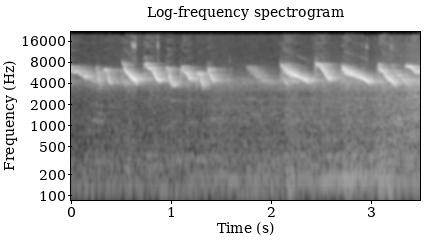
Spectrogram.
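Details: White-eye singing vigorously, linked to Gresik: quick runs of thin, high, downslurred notes, each dropping sharply in pitch, delivered in two bursts separated by a brief quieter pause.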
